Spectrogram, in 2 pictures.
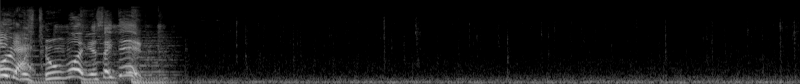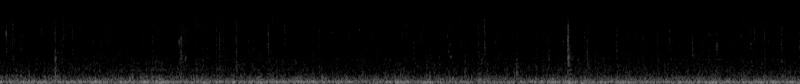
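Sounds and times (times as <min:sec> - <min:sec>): fire crackling: 0:00.0 - 0:16.0
fire rumbling: 0:00.0 - 0:16.0.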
